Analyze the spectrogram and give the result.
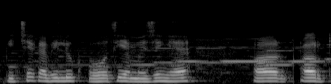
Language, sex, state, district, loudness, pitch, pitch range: Hindi, male, Chhattisgarh, Sarguja, -30 LUFS, 155 Hz, 145-160 Hz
